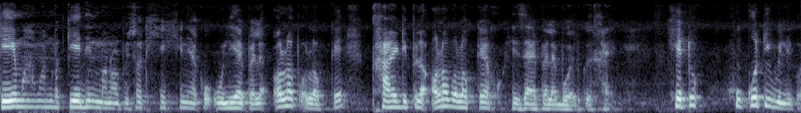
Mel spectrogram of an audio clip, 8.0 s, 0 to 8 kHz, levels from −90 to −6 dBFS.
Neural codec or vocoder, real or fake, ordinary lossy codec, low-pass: none; real; Opus, 24 kbps; 7.2 kHz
